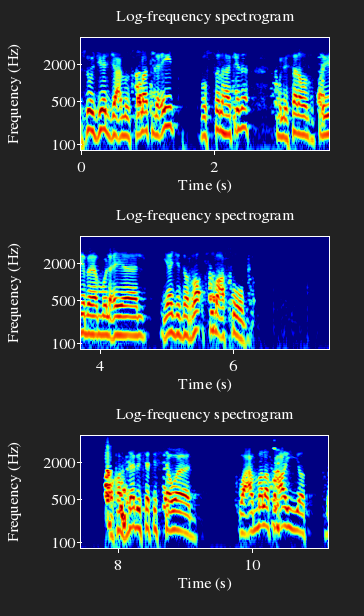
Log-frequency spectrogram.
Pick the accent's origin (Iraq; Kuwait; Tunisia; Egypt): Egypt; ده موجود عندنا في مصر، ما اعرفش بكل الدول العربيه الحال ايه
